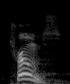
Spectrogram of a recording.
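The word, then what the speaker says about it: Tromsø: the north of Norway it's pronounced the name troomph okay did you know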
